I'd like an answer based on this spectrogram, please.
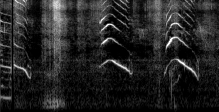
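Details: Baby kittens crying for their mother. Three high, drawn-out meows, each starting high and sliding downward, are spaced about a second apart over light background noise with a brief thump.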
